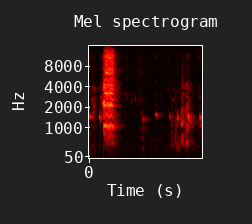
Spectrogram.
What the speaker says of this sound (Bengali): এখানে যে মুরগিগুলো ডিম পাড়ে আমি সেই মুরগিগুলো এখানে রাখি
